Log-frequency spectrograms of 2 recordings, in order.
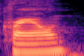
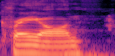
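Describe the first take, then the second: First: The word is said quickly as one syllable. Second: The word is said slowly with two syllables.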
